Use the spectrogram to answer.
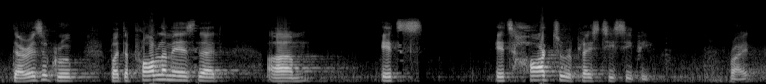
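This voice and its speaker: A man speaks at a high pitch with fairly even intonation. His pace is fairly slow, broken by long, frequent pauses. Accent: non-native. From Spain. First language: not English. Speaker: conference speaker, software developer advocate. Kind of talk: conference talk with Q&A. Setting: stage with audience. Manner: conversational, some hesitations.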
